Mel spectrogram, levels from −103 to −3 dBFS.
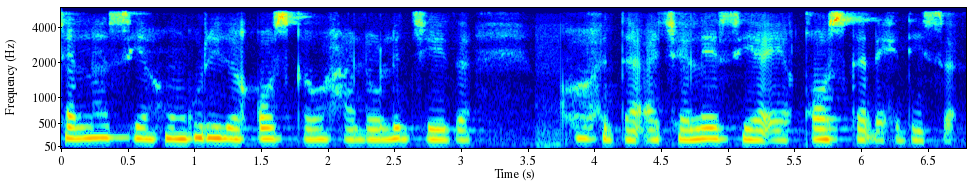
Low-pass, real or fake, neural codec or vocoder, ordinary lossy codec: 5.4 kHz; real; none; none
